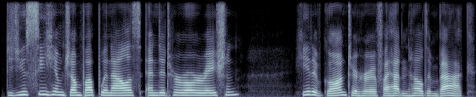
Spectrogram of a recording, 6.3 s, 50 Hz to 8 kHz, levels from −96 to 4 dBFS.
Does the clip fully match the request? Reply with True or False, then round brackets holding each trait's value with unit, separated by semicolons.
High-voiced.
True (205 Hz)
